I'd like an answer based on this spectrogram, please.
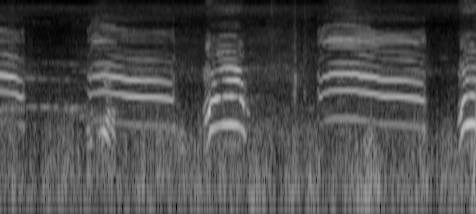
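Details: Big male domestic cat meowing loudly for food: five clear, harmonic-rich meows in under five seconds, two long drawn-out cries holding a steady or slightly falling pitch, alternating with short arched mews that rise and drop quickly.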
